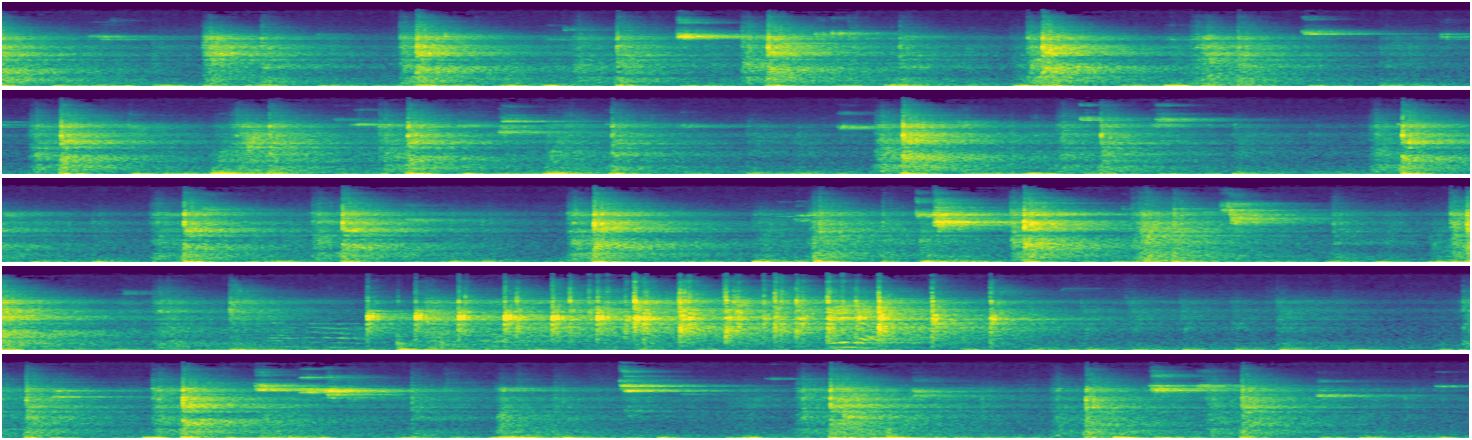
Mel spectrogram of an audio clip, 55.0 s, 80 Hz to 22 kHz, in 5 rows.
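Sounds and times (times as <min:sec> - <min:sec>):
shoe squeaks on wooden floor: 0:00.6 - 0:01.4, 0:05.0 - 0:07.1, 0:09.7 - 0:11.2, 0:13.4 - 0:17.7, 0:18.3 - 0:20.6, 0:25.0 - 0:25.8, 0:27.7 - 0:32.0, 0:44.4 - 0:45.2, 0:45.8 - 0:47.1, 0:47.8 - 0:51.6, 0:52.4 - 0:55.0
squash ball echoing cracks: 0:01.5 - 0:09.8, 0:11.2 - 0:16.0, 0:23.0 - 0:25.1, 0:26.2 - 0:42.9, 0:45.1 - 0:46.0, 0:46.8 - 0:54.6.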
